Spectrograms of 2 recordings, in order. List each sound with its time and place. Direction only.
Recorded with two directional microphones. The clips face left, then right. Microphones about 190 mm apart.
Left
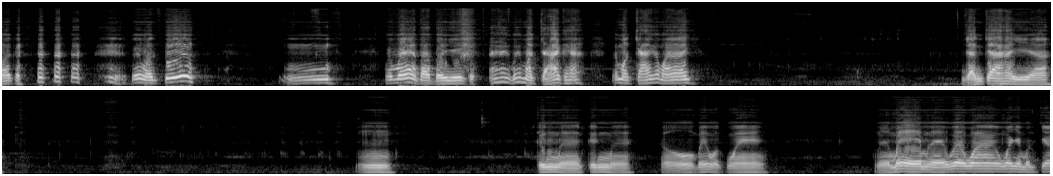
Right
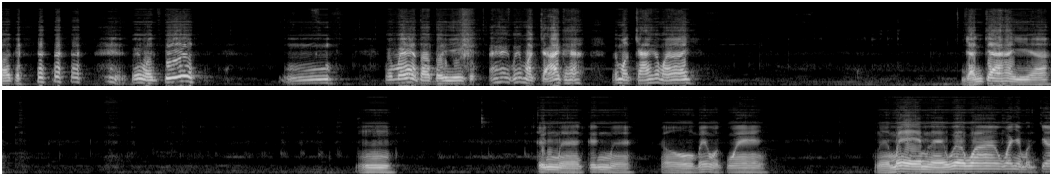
0.0 s speech: 5° left (ahead or behind)
3.5 s speech: 20° left (ahead or behind)
9.6 s speech: 10° left (ahead or behind)
14.0 s speech: 5° left (ahead or behind)
15.8 s speech: 5° left (ahead or behind)
19.1 s speech: centre (ahead or behind)
20.3 s speech: 20° left (ahead or behind)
